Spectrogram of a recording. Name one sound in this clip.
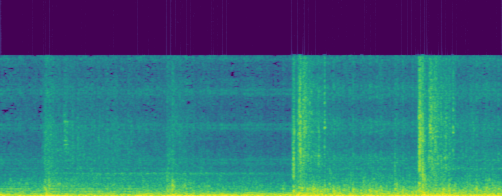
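A submarine engine rumbles low and steady.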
